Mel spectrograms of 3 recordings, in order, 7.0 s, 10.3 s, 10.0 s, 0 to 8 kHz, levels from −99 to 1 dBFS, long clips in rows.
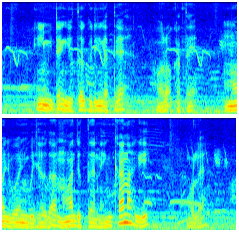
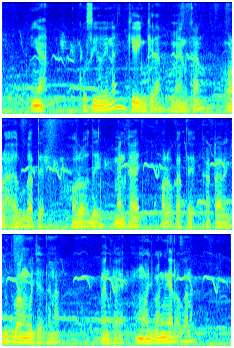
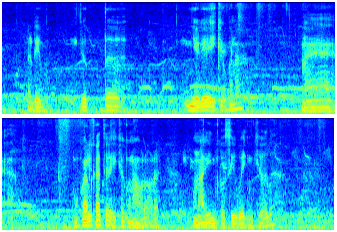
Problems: none marked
